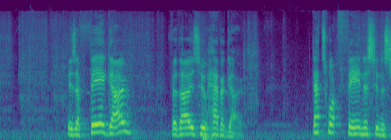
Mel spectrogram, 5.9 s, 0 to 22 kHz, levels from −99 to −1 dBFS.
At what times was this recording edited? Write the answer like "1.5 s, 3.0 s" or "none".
none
